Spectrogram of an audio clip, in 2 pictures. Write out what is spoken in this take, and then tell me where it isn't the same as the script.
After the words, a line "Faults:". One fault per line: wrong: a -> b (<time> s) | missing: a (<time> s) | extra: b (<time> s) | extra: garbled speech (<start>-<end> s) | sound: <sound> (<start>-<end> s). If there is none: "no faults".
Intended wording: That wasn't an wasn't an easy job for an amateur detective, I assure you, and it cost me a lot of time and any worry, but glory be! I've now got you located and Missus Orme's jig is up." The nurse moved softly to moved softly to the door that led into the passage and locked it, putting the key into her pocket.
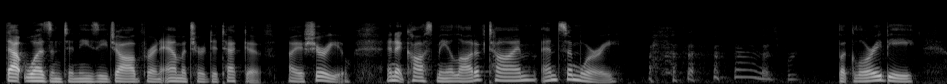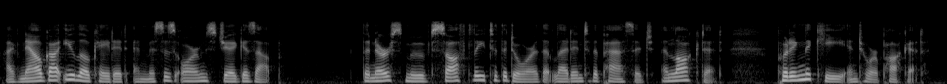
That wasn't an easy job for an amateur detective, I assure you, and it cost me a lot of time and some worry, but glory be! I've now got you located and Missus Orme's jig is up." The nurse moved softly to the door that led into the passage and locked it, putting the key into her pocket.
Faults:
missing: wasn't an (0.8 s)
wrong: any -> some (5.6 s)
sound: laugh (6.5-8.0 s)
missing: moved softly to (14.5 s)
